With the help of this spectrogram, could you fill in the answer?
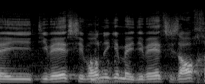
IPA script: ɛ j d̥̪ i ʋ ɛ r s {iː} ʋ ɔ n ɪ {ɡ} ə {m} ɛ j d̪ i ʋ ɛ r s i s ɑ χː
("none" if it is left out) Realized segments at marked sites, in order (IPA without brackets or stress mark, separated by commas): i, ɡ, m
